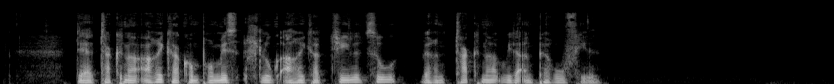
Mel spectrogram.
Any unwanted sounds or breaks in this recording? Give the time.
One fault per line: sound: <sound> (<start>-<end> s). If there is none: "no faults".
no faults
